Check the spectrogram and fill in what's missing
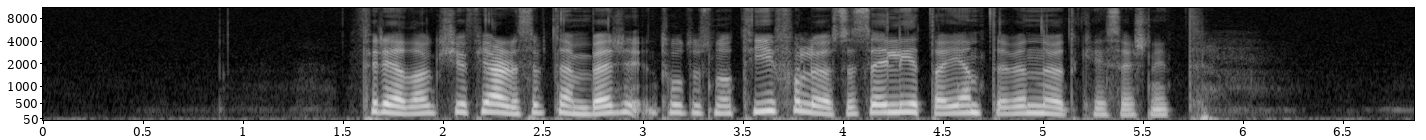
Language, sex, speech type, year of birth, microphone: Norwegian, female, read, 1972, Sennheiser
